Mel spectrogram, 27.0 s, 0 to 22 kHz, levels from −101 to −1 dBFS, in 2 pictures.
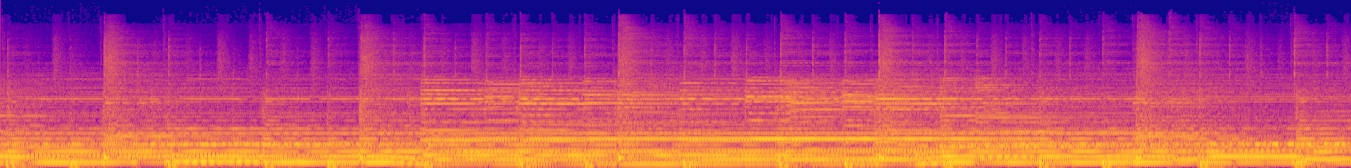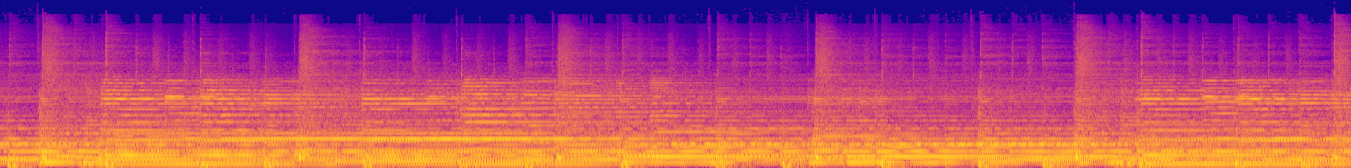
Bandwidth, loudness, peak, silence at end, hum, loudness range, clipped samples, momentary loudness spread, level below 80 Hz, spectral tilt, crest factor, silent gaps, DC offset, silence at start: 13 kHz; -15 LUFS; 0 dBFS; 0 s; none; 1 LU; under 0.1%; 3 LU; -26 dBFS; -7 dB/octave; 14 dB; none; under 0.1%; 0 s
